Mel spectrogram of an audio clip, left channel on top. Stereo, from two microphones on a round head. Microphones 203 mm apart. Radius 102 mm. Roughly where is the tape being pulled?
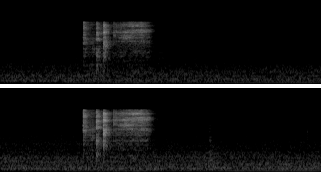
Centre.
